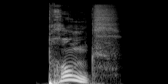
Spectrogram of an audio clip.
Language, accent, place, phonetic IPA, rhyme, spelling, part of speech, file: German, Germany, Berlin, [pʁʊŋks], -ʊŋks, Prunks, noun, De-Prunks.ogg
- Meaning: genitive of Prunk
